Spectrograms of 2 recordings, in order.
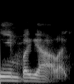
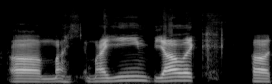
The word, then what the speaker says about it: Mayim Bialik: Jennings and Mayim Bialik, is that how to pronounce her name? Yeah, that's close Um, enough. they are permanent Dr. hosts. Mayim Bialik.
